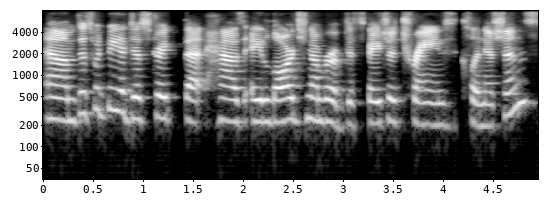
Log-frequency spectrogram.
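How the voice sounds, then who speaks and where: In a Texas accent, a woman talks at a moderate pace, her fairly high voice showing ordinary pitch variation. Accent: Texas twang. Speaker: speech-language pathologist presenter. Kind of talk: webinar lecture. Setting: online webinar.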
